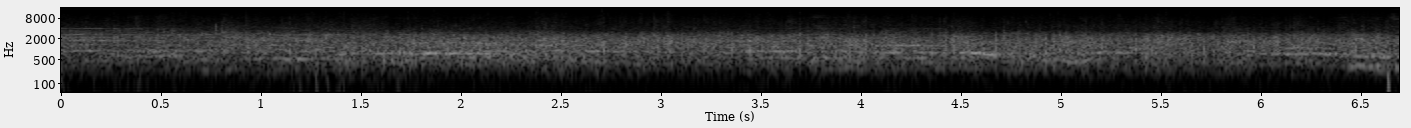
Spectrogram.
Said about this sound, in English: All over this house, clap your hands unto the Lord.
